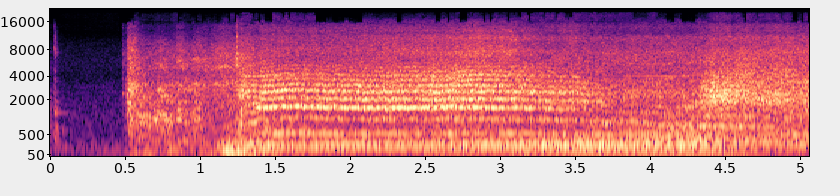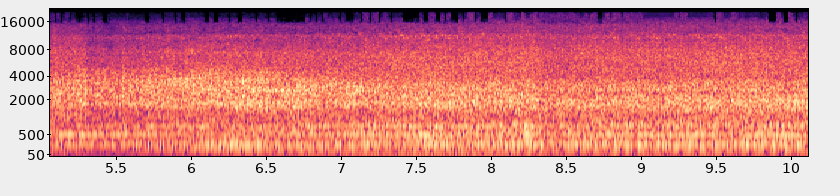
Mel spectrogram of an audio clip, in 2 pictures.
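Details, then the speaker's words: 2011 Toyota RAV4 V6 FWD that needs a transmission, after a filter change and three quarts of Valvoline MaxLife. The engine settles to idle with a steady high whine on top, which stops when put in drive. Transmission whine at idle. "yeah we still got a line there"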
